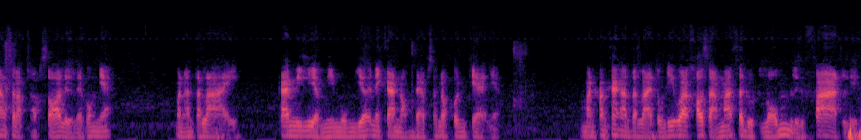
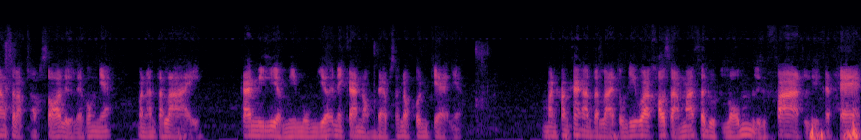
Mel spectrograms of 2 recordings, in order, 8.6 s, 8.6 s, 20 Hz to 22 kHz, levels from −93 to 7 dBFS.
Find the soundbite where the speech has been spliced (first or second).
second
